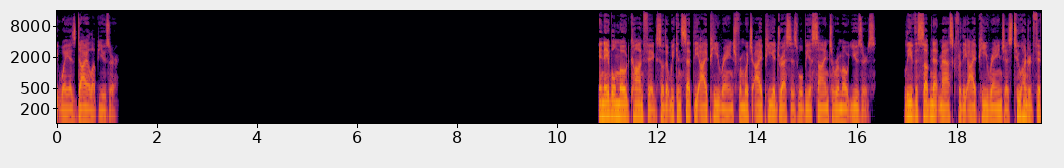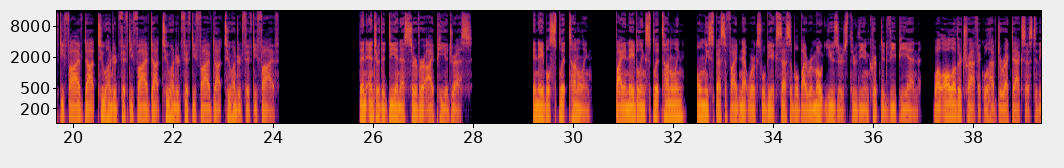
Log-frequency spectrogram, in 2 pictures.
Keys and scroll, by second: 5.9 alt+q.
